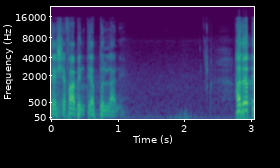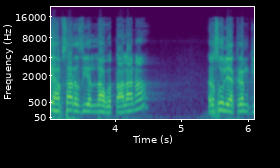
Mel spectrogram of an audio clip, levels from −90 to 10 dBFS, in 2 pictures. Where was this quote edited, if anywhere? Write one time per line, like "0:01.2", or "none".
none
